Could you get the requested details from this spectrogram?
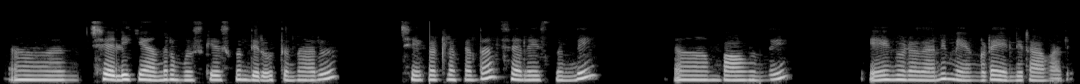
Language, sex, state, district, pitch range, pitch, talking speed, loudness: Telugu, male, Andhra Pradesh, Guntur, 200-230 Hz, 210 Hz, 80 wpm, -18 LUFS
